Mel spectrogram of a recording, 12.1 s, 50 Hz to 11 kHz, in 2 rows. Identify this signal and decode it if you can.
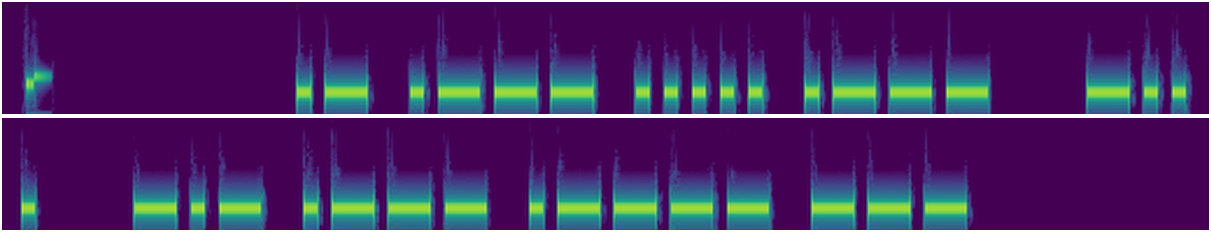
Morse code, heard as a keyed tone, about 17 wpm, 700 Hz. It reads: AJ5J DE KJ1O
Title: USA Callsign DE Callsign - 4 Characters - 17wpm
